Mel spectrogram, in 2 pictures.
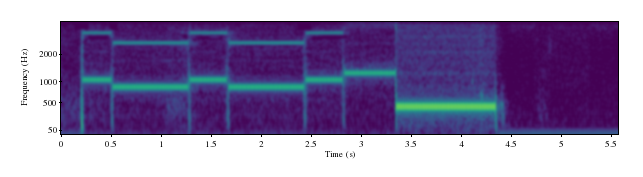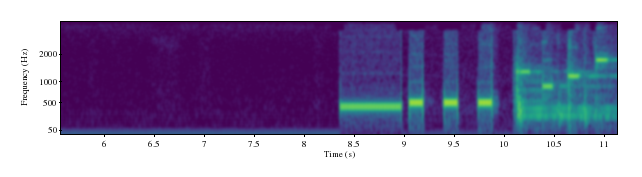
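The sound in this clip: Telephone line tones play while a call is transferred to a technical department: alternating two-pitch electronic tones for about three seconds, then a steady lower tone, a pause, one more steady tone and a few quick beeps.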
